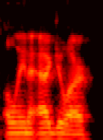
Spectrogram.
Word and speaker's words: Elena Aguilar: uh and youtubing to make sure that i was pronouncing elena aguilar correctly and then rai rightly pointed out that i could have just thought of christina aguilera and it would have been really easy but uh problem solved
